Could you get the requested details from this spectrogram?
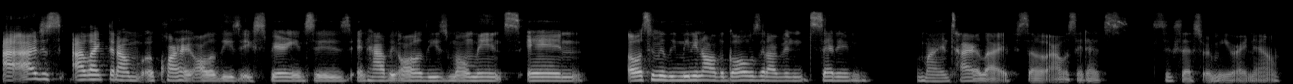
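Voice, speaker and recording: Reflective young woman with gravelly voice. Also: on the low side, normal speed. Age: 20s. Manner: reflective, grateful, with many fillers. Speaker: podcast co-host, student. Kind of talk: casual chat.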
